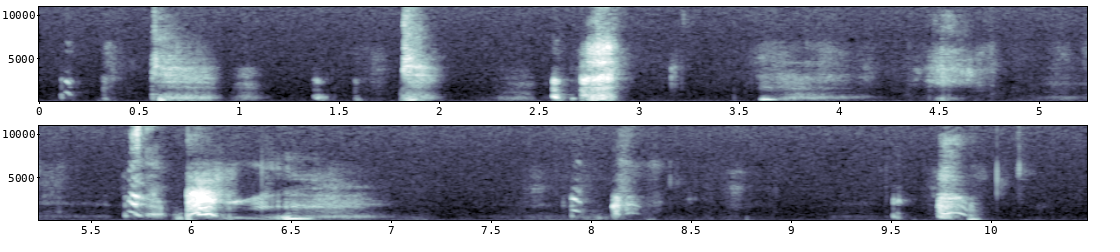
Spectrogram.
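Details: Itchy-nosed person with dust allergy: rapid run of wet, stuffy sneezes, some stifled, with barely a breath between them; an allergic sneezing fit.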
